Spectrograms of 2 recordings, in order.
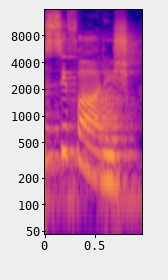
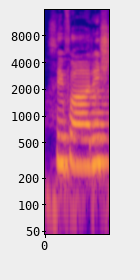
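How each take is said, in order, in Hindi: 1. पहली s ध्वनि ज़ोरदार है। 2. पहली s ध्वनि नरम है। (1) "सीन को हम थोड़ा सा ज़ोर देकर बोलते हैं" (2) "सिफारिश नहीं बोलेंगे"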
